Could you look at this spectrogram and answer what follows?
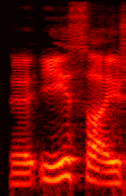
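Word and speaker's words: Eisai: Also der Eisei spricht man ihn in der Regel aus.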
